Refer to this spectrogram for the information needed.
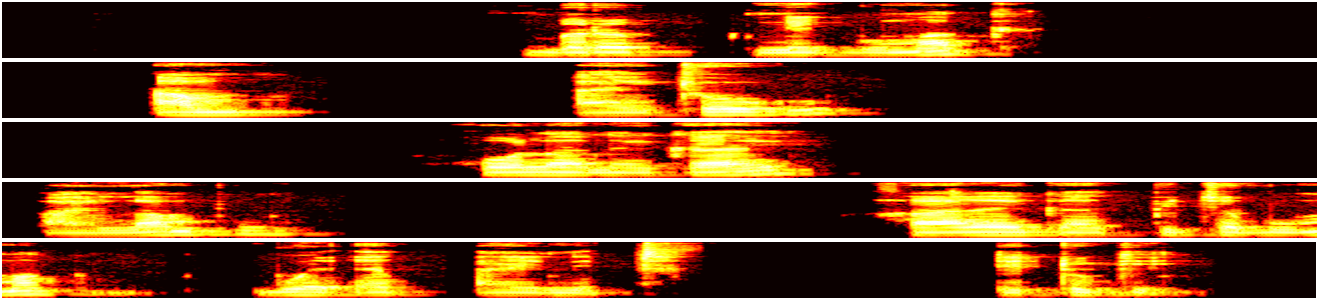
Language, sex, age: Wolof, male, 25-35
